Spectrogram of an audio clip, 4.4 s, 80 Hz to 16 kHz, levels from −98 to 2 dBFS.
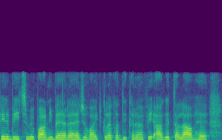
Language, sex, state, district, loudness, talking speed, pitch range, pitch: Hindi, female, Chhattisgarh, Sukma, -17 LUFS, 245 wpm, 195-215 Hz, 205 Hz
